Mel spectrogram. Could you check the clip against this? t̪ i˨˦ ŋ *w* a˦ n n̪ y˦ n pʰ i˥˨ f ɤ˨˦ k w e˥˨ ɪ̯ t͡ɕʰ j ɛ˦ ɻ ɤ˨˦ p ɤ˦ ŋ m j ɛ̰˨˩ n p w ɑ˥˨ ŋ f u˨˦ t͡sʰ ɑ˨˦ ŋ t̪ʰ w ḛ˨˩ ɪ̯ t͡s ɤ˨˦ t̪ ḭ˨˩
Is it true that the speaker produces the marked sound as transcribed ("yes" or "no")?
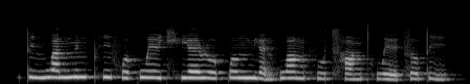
yes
